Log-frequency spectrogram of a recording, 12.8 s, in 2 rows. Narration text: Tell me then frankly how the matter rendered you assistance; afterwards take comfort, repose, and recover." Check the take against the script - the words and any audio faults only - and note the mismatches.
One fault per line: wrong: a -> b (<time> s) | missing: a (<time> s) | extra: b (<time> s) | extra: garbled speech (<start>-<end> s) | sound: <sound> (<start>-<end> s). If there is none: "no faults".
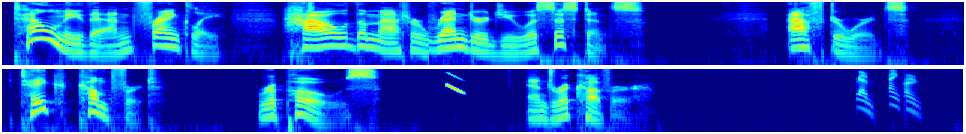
sound: chirp (9.4-9.5 s)
sound: chirp (12.1-12.6 s)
